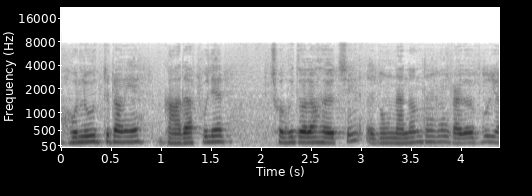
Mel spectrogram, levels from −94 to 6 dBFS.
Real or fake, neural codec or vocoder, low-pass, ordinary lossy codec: fake; codec, 16 kHz, 1 kbps, X-Codec, HuBERT features, trained on LibriSpeech; none; none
